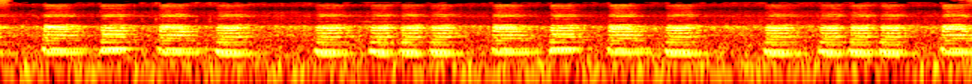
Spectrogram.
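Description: A car horn honks loudly and insistently outside a sidewalk eatery, sounding many short toots in a quick, repeating rhythm that continues throughout over a steady low hum.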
